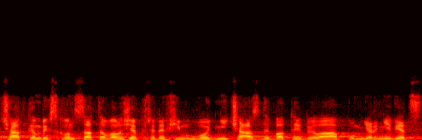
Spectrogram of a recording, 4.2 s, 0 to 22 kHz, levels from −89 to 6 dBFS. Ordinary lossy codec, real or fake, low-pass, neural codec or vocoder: Opus, 24 kbps; real; 7.2 kHz; none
